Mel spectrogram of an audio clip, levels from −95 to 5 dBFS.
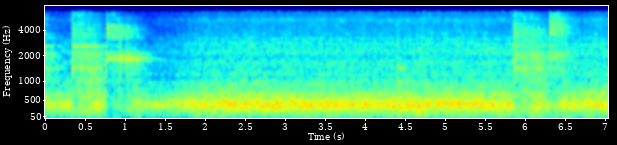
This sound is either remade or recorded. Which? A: recorded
